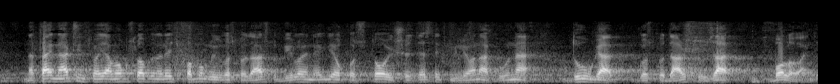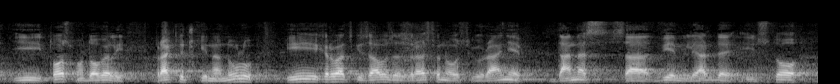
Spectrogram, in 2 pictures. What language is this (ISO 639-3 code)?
hrv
